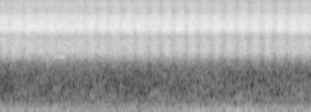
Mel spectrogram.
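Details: Continuous high cricket chirping outdoors, rapid pulses at roughly two and a half per second blending into a dense shimmering drone, with soft low-frequency rustle in the background.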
